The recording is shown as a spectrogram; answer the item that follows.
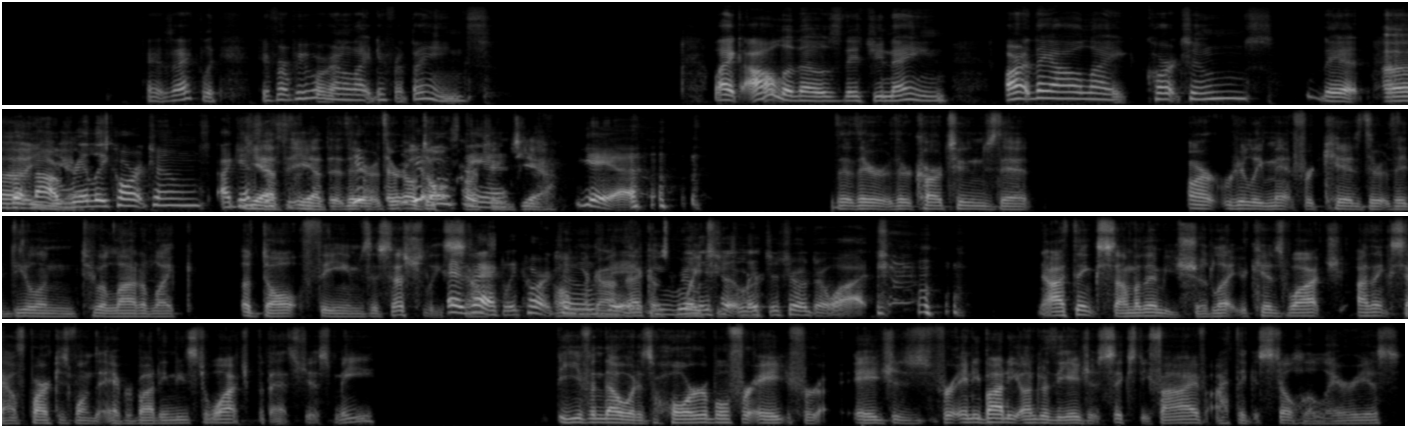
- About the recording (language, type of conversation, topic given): English, unstructured, What’s your current comfort TV show, why does it feel soothing, and what memories or rituals do you associate with it?
- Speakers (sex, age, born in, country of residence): female, 45-49, United States, United States; male, 20-24, United States, United States
- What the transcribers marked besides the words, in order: tapping; laughing while speaking: "that's what"; chuckle; chuckle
